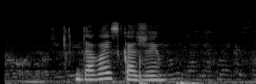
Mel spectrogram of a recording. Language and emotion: Russian, neutral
